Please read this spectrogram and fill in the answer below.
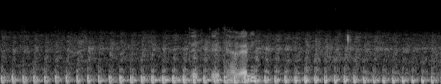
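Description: A small engine running steadily nearby with a fast, even putter.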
